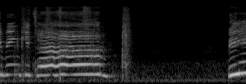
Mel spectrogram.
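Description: A high singing voice holding a long, steady note that breaks briefly and then stops about a second in.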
